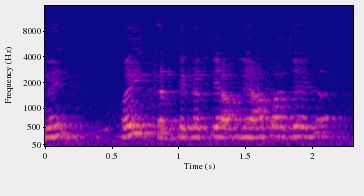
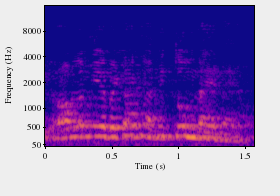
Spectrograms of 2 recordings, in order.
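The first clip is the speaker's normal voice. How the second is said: ordinary talk, nothing marked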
